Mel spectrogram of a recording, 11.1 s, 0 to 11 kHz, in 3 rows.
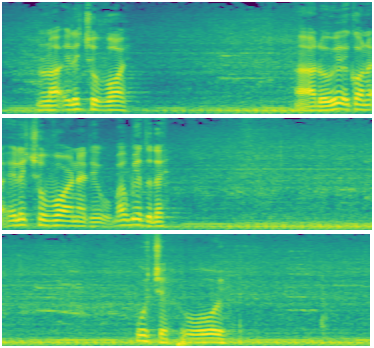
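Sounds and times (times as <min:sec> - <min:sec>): motor droning: 0:00.0 - 0:11.0.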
